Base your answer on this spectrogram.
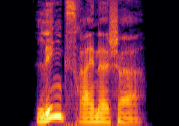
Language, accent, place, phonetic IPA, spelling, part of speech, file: German, Germany, Berlin, [ˈlɪŋksˌʁaɪ̯nɪʃɐ], linksrheinischer, adjective, De-linksrheinischer.ogg
- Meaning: inflection of linksrheinisch: 1. strong/mixed nominative masculine singular 2. strong genitive/dative feminine singular 3. strong genitive plural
